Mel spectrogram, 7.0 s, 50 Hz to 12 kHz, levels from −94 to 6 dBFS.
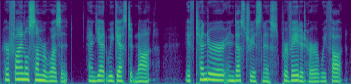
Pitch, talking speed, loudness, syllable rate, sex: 185 Hz, 155 wpm, -16 LUFS, 4.8 syllables/s, female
